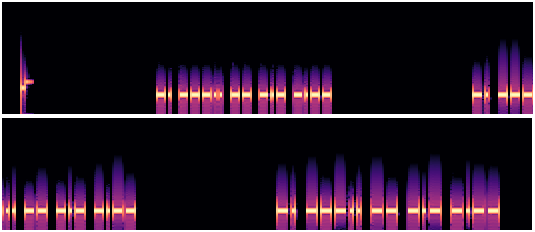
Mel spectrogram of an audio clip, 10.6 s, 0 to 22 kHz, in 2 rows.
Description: Morse code, heard as a keyed tone, about 34 wpm, 700 Hz. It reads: N8MKY N8MKY N8MKY
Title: Speed Racing - USA 1x3 Call Signs 28wpm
